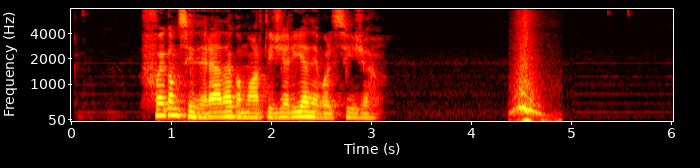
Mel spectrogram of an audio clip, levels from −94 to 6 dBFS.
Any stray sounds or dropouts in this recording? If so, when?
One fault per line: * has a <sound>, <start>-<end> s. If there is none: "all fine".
* has a whoosh, 4.4-4.9 s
